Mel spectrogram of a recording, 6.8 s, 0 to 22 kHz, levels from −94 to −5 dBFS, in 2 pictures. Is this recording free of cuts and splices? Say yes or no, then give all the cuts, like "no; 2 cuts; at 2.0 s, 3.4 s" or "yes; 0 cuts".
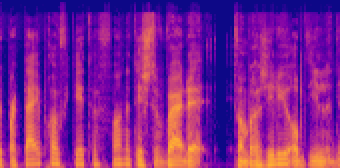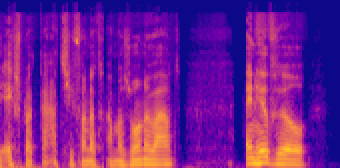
no; 4 cuts; at 2.3 s, 3.0 s, 3.4 s, 4.4 s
